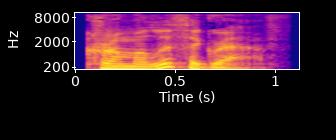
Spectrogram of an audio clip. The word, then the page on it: chromolithograph: British English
